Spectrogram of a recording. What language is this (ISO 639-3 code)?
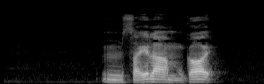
yue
